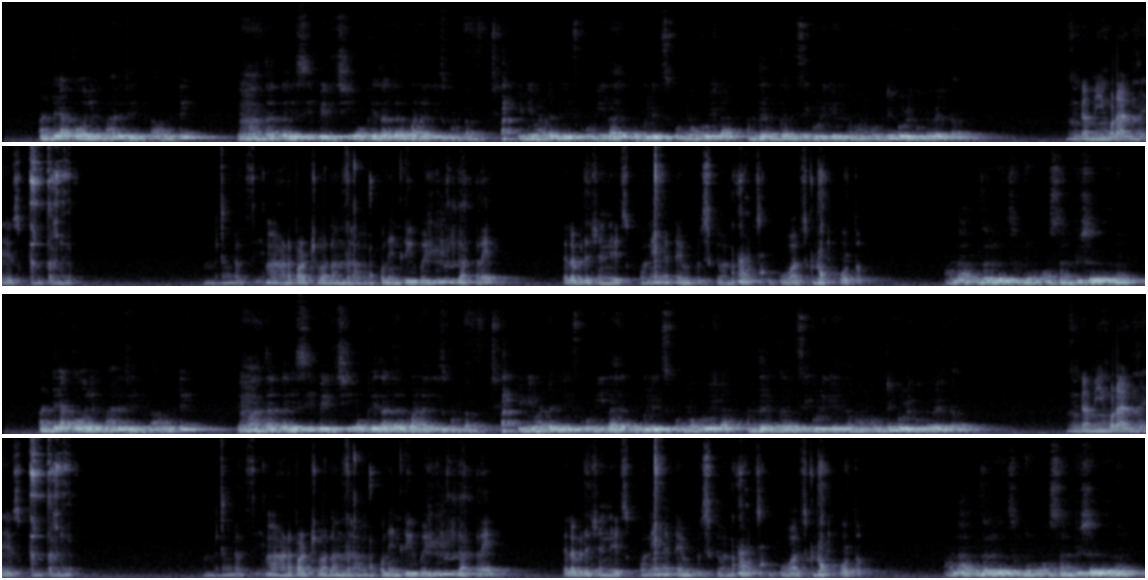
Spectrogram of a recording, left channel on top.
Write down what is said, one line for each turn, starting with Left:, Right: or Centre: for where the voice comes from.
Right: అంటే అక్క వాళ్ళకి మ్యారేజ్ అయింది కాబట్టి. మేమంతా
Left: ఉమ్.
Right: కలిసి పిలిచి ఒకే దగ్గర పండుగ చేసుకుంటాం. పిండి వంటలు చేసుకొని, ఇలాగే ముగ్గులు వేసుకొని. ఒకవేల్ లా అందరం కలిసి గుడికి వెళ్దాం అనుకుంటే. గుడికి కూడా వెళ్తాము.
Left: ఇంగా మేము కూడా అల్నే చేసుకుంటాం. ఇగా అందరం కలిసి. మా ఆడపాడుచు వాళ్ళ అందరం ఒక్కోలా ఇంటికి పోయి ఇగా అక్కడే. సెలబ్రేషన్ చేసుకొని. టెంపుల్స్ కేమన్న టుర్స్కి పోవాల్సుకుంటే పోతాం.
Right: అలా అందరు కలిసుంటే. మస్త్ అనిపిస్తది గాదా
